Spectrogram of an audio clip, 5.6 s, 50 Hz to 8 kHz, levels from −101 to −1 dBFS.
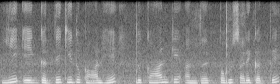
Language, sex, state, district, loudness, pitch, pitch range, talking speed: Hindi, female, Punjab, Pathankot, -17 LUFS, 220 Hz, 205-240 Hz, 130 wpm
